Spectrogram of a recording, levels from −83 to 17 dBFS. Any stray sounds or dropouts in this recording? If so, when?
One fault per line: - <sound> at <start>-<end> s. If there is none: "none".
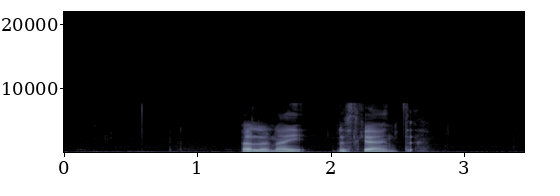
none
